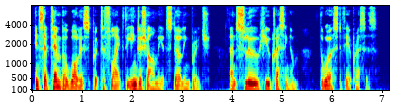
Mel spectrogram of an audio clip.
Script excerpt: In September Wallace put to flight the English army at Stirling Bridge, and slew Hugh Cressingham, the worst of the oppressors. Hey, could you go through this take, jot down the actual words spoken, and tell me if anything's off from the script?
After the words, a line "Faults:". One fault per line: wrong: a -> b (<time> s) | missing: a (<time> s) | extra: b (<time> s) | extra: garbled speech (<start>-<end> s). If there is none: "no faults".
In September Wallace put to flight the English army at Stirling Bridge, and slew Hugh Cressingham, the worst of the oppressors.
Faults:
no faults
